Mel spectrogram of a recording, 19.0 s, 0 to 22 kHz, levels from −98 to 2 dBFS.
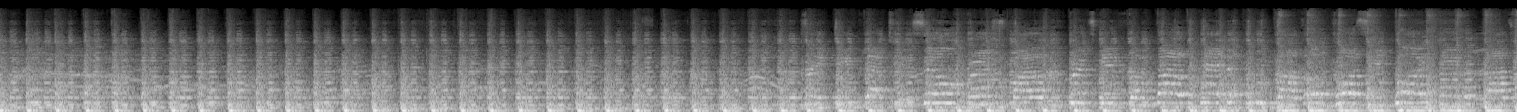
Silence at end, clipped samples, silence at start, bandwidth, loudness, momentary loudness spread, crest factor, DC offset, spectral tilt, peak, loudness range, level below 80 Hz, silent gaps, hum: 0 s; under 0.1%; 0 s; 10.5 kHz; -16 LUFS; 5 LU; 14 dB; under 0.1%; -8 dB/octave; 0 dBFS; 4 LU; -16 dBFS; none; none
